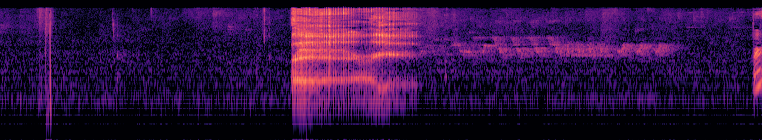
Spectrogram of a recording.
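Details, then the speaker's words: Deliberate burp done on camera by the uploader: one long, loud, voiced belch, with faint room noise and bird-clock chirps in the background. "Hello everybody, I'm going to do more burps."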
